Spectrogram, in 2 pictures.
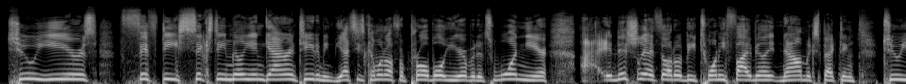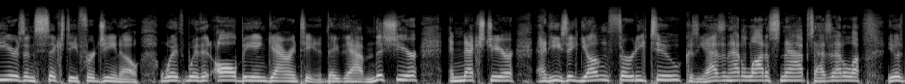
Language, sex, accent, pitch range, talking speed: English, male, American, 160-210 Hz, 235 wpm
